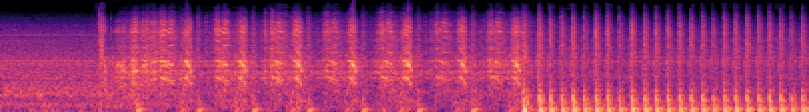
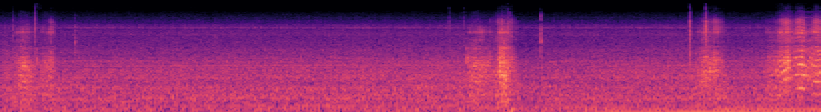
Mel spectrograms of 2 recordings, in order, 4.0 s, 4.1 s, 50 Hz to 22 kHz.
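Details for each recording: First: 2007 Yamaha YFZ 450 single-cylinder quad, after repair with sheet metal clamped fix and fan bypassed to a switch: starter cranks about a dozen strokes, then catches and settles into steady, even idle; healthy start, feels like lots of compression. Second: 2007 Yamaha YFZ 450 single-cylinder quad as bought, air filter torn and disconnected, battery on charger: starter cranks in repeated even bursts but never fires; crank no start, cause not confirmed, solenoid to be diagnosed next.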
